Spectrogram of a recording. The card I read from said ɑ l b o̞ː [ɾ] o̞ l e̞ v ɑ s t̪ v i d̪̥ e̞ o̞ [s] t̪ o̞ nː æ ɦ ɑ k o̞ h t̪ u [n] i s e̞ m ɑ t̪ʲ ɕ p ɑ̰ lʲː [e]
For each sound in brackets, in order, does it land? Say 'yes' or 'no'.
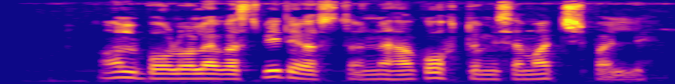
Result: no, yes, no, no

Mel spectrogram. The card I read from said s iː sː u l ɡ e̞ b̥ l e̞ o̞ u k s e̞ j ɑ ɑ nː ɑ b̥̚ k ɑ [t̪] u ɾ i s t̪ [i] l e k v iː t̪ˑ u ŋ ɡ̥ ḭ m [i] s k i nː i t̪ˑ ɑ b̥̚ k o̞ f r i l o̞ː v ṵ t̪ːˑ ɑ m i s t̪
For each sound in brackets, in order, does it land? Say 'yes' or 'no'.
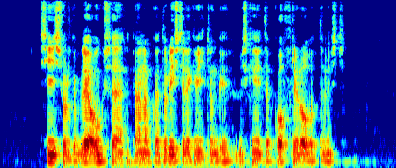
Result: yes, yes, yes

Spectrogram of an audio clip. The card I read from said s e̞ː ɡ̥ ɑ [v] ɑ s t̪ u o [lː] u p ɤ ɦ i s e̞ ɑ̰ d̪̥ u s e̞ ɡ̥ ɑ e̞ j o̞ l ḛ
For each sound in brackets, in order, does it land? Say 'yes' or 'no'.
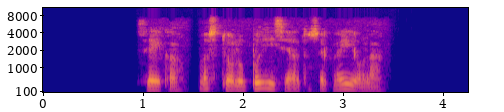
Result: yes, no

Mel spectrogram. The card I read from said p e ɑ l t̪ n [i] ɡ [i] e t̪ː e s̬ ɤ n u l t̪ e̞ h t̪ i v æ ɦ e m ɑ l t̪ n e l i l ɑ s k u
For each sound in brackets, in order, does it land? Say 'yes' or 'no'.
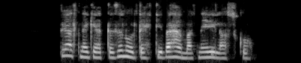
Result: no, yes

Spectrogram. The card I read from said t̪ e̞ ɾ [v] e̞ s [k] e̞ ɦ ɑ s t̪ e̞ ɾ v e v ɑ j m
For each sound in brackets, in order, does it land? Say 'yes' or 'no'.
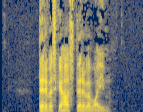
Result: yes, yes

